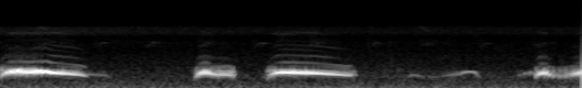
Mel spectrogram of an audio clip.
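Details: Decoy spotted dove of Vietnam calling in wild doves to its tree: a long falling coo, a short clipped note, another long falling coo, then a soft low note and a rising double coo.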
